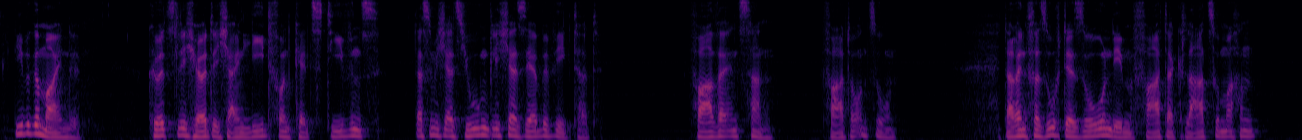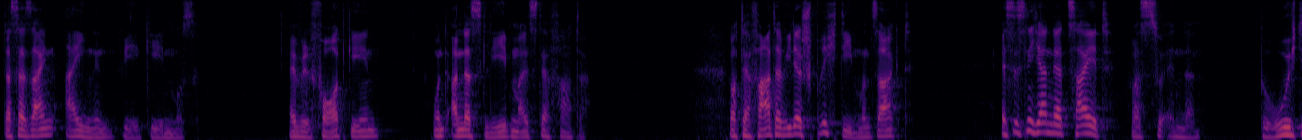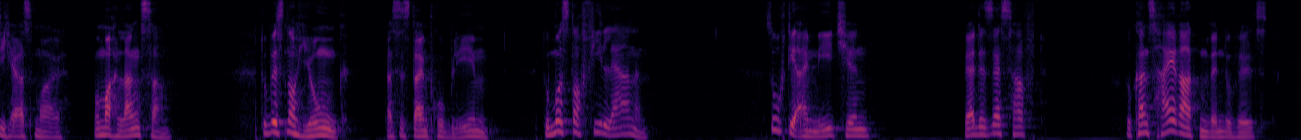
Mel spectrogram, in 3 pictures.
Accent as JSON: {"language": "German", "town": "Holzminden", "region": "Lower Saxony", "country": "Germany", "tie": "born or raised there", "said": "meine Heimatstadt Holzminden"}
